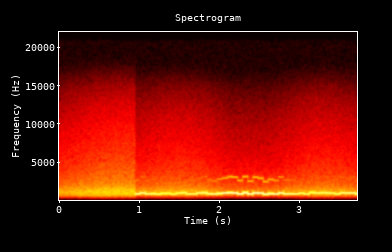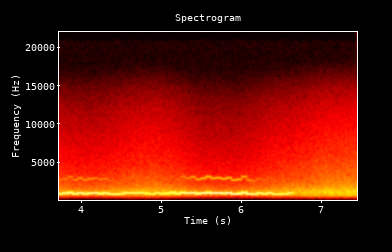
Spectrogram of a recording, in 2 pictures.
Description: Multi-tone FSK (Olivia or MFSK type), about 250 Hz wide, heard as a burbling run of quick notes, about 15.625 baud, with radio static and a narrow filter.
